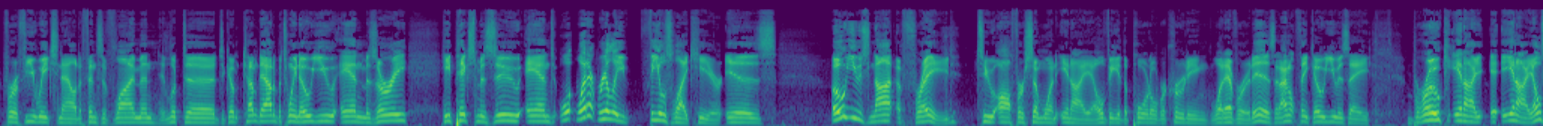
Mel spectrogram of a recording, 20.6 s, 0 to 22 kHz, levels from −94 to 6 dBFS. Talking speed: 150 wpm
